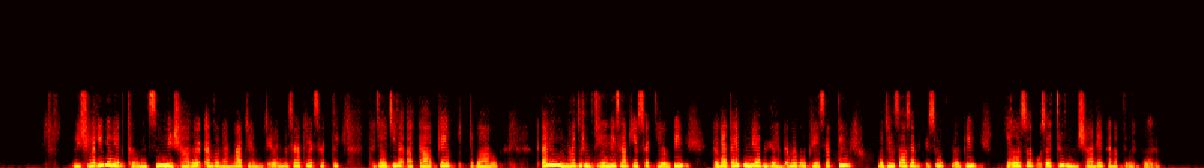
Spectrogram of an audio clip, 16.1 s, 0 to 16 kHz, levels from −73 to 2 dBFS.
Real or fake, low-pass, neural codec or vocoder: fake; 7.2 kHz; codec, 16 kHz, 0.5 kbps, FreqCodec, smaller model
